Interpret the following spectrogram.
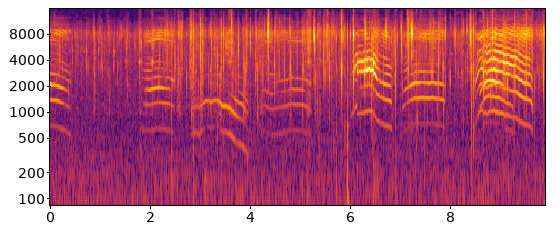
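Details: Several stray kittens cry repeatedly while soaked in rain as a typhoon approaches; high, arched harmonic meows come in quick succession, some rising and falling, over steady rain-like hiss and sharp tapping sounds.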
